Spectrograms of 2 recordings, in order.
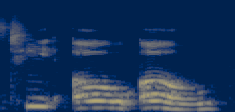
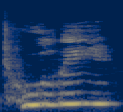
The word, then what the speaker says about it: Tooele: Tooele is T-O-O-E-L-E. I was like, Thule? I think that's what I pronounced it when I first got there.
